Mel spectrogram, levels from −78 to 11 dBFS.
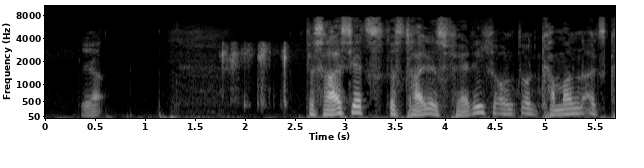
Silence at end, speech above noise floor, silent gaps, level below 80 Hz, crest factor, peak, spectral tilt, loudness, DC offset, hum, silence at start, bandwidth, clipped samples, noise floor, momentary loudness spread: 0 s; 27 dB; none; -52 dBFS; 20 dB; -8 dBFS; -4 dB/octave; -27 LUFS; under 0.1%; none; 0.35 s; 8 kHz; under 0.1%; -53 dBFS; 18 LU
